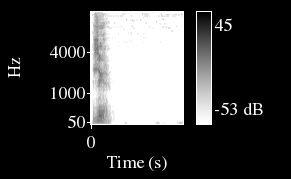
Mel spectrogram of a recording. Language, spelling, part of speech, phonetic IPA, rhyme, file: Russian, жир, noun, [ʐɨr], -ɨr, Ru-жир.ogg
- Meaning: 1. fat or oil from the body of an animal 2. grease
